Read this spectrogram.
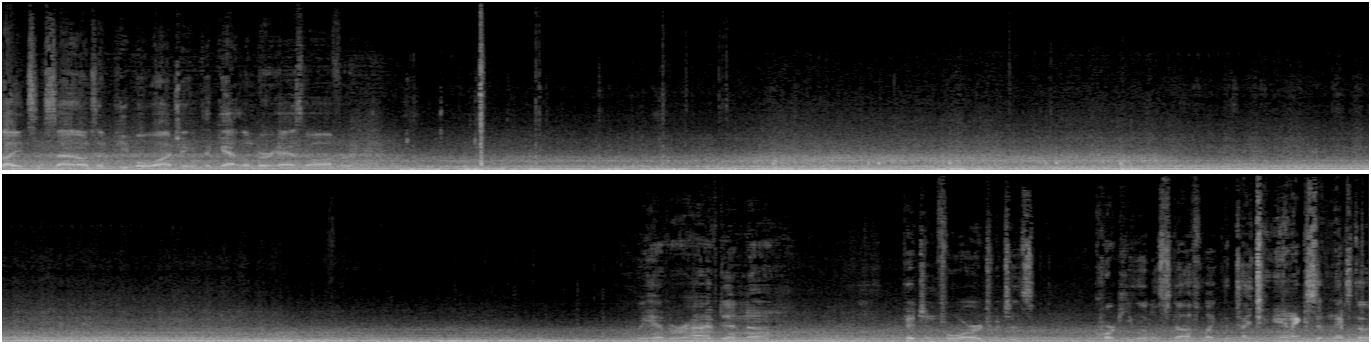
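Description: Road noise rumbles steadily inside a moving car.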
